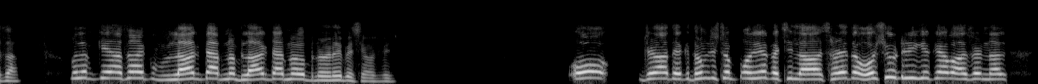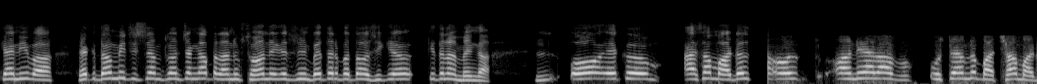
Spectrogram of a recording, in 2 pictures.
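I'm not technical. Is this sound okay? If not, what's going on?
No, there are two problems near the end. At 17.86 s there's a handover gap: the phone switched networks and the sound drops out completely for about 200 ms, until 18.06 s.

Right after that, from 18.06 s to the end, there's a fallback to narrowband. The call drops from HD Voice to an older codec, everything above 4 kHz disappears, and the voice sounds duller and rougher.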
